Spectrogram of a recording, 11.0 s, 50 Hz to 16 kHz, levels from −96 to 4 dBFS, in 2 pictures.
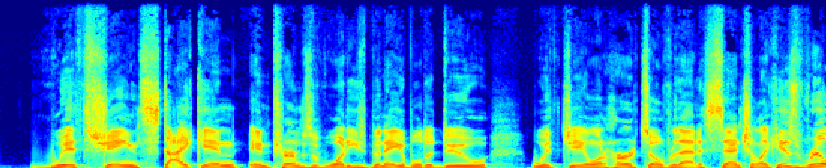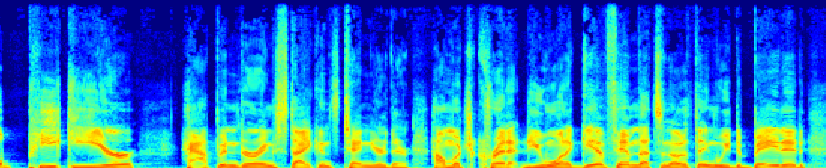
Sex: male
